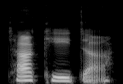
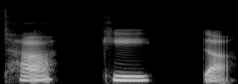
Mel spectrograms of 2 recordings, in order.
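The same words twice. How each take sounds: First: "Ta, ki, da" run together as one word; three even syllables, falling at the end; joined-up syllables. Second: "ta, ki, da" with a gap after each; spaced-out teaching demo; syllable by syllable. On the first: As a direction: link the three syllables smoothly. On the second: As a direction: demonstrate each syllable separately. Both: Shown as a demonstration. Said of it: "we're now gonna say".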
